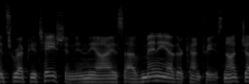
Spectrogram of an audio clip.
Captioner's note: speaking French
